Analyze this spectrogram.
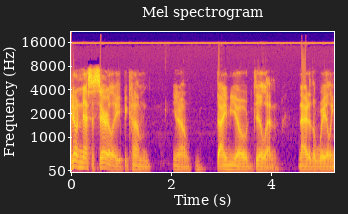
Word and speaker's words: daimyo: round table called uh daimyo daimyo am i saying that correctly sure can i say it like that is that racist no it's the right way to pronounce it i think uh there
